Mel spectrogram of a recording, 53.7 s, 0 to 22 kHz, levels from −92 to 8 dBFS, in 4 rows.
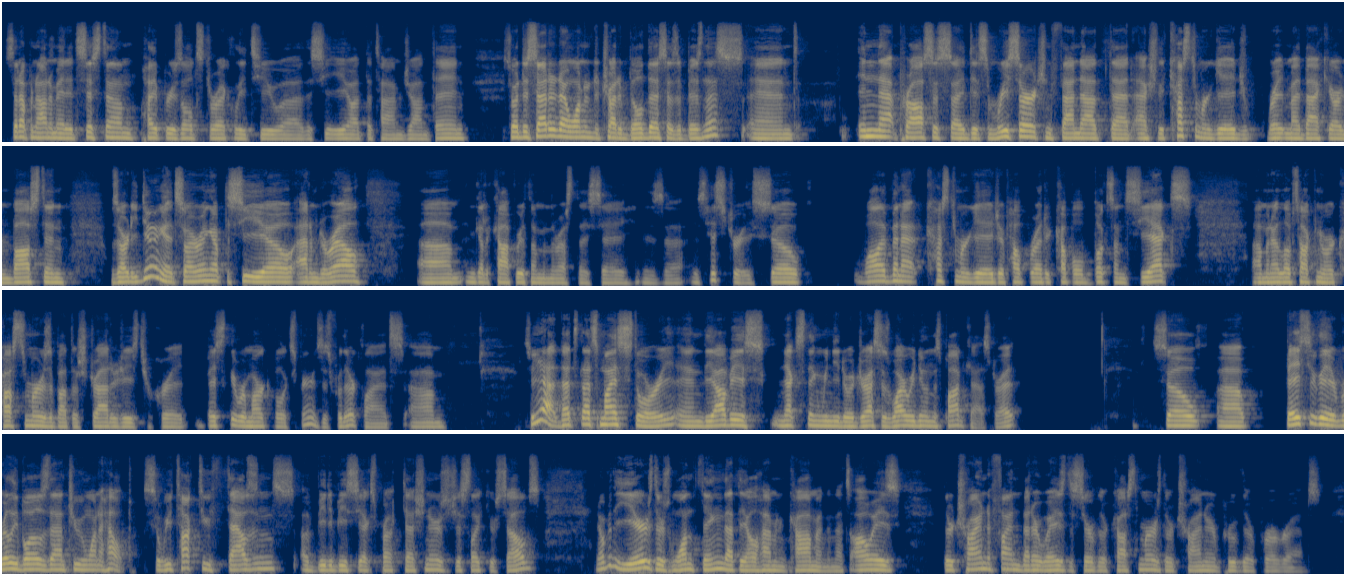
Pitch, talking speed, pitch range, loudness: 125 Hz, 215 wpm, 120-140 Hz, -24 LUFS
